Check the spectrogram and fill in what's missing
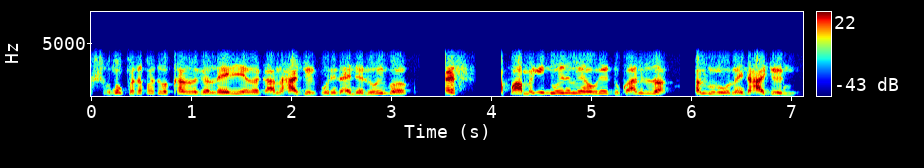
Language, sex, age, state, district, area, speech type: Manipuri, male, 60+, Manipur, Kangpokpi, urban, conversation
